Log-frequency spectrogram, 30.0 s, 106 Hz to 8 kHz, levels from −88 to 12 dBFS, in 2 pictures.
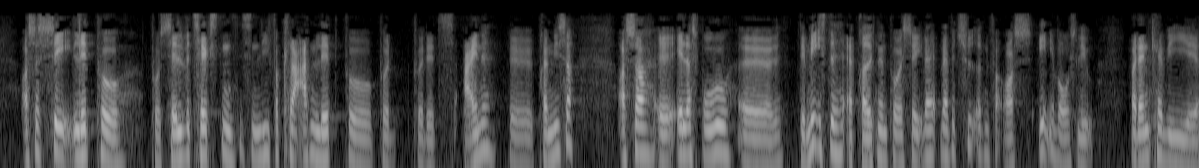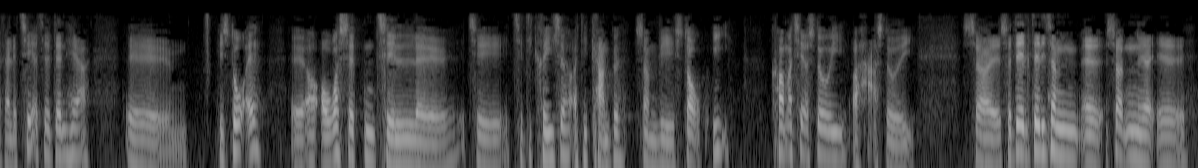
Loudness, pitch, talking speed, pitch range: -31 LUFS, 135 Hz, 180 wpm, 115-150 Hz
